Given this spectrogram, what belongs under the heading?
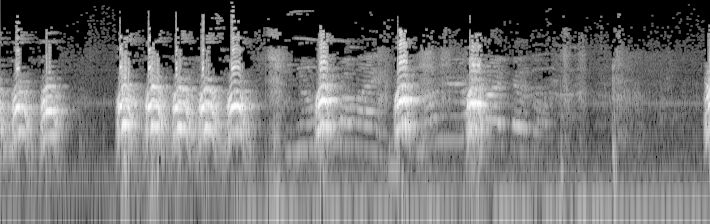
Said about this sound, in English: This is a very loud dog. Basil, why are you freaking out?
